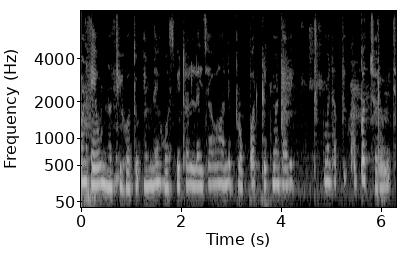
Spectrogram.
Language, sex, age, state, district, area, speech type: Gujarati, female, 18-30, Gujarat, Junagadh, rural, spontaneous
